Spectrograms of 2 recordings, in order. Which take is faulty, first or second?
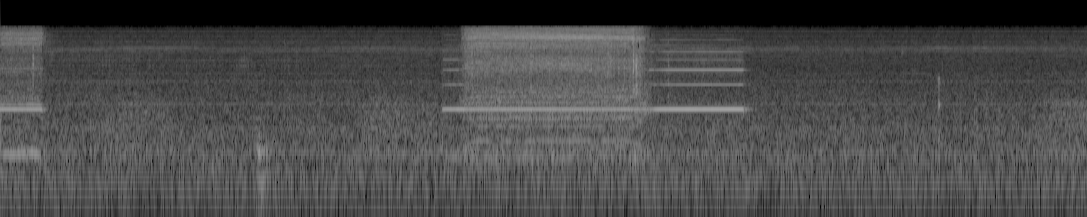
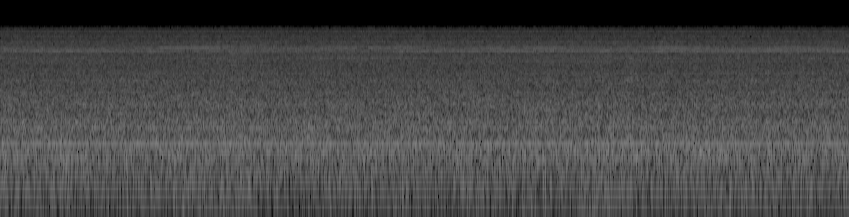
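second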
